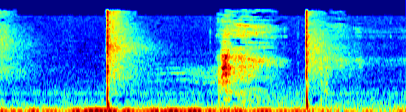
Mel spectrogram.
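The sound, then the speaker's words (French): Three sharp, wet-edged slaps on a pork tenderloin in a bag, each a short crisp smack, spaced unevenly over about two seconds, with faint background noise and no talking. “J'avais un peu de temps libre en fin de semaine. Pas, j'ai claqué un filet de porc. Il y avait un filet de porc dans un sac. Puis j'aimais le bruit que ça faisait.”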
